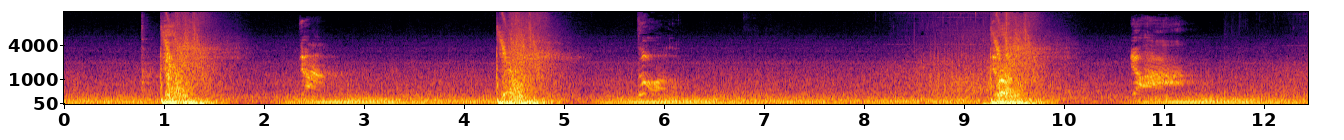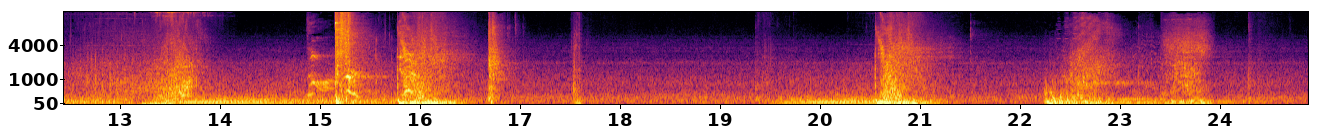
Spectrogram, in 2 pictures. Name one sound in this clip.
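Sharp blasts of force burst out again and again.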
